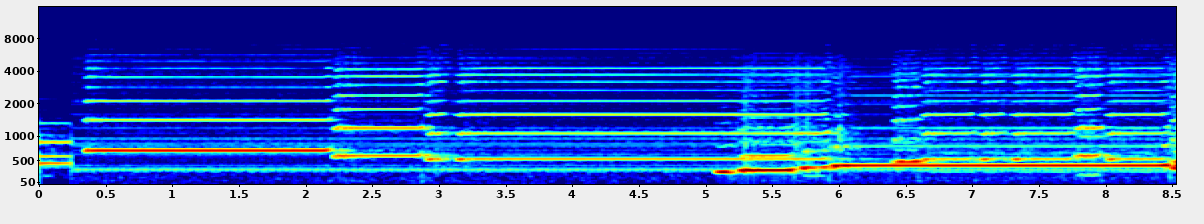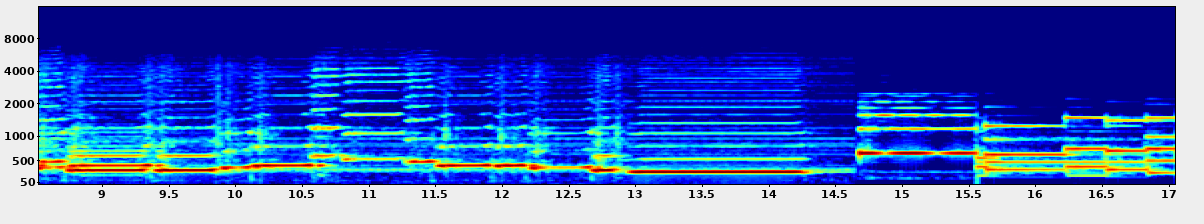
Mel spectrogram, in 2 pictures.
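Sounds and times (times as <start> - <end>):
piano-like chime: 14.6 - 17.0.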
